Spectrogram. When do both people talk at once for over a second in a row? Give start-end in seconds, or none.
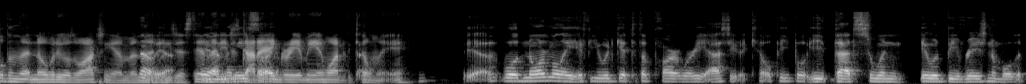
1.4-2.8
